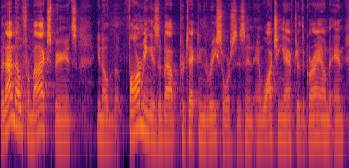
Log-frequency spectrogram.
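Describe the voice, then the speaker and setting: A man speaks in a plain, everyday voice, pitched fairly high and delivered at a moderate pace. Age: 60s. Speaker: farmer and podcast co-host. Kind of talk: podcast interview.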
